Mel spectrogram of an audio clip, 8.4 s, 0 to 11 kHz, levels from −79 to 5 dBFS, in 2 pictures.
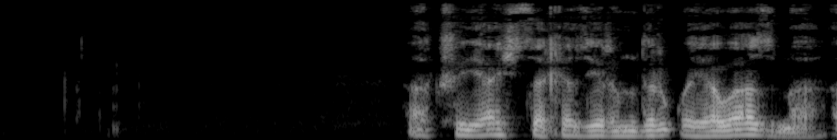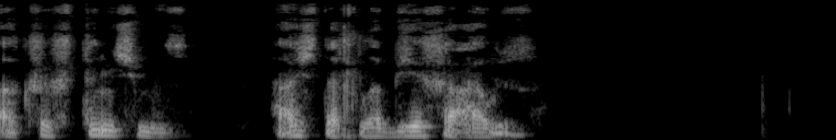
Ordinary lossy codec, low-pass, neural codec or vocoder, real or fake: Opus, 64 kbps; 9.9 kHz; none; real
